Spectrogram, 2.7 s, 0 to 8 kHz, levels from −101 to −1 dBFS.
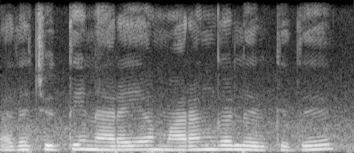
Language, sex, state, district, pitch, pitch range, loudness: Tamil, female, Tamil Nadu, Kanyakumari, 200 Hz, 195-210 Hz, -14 LUFS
